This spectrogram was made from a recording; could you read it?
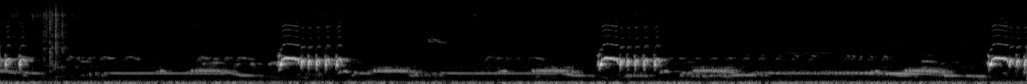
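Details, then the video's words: Local zebra dove song played as a lure to prompt singing: bursts of rapid rolling cooing pulses repeat about every three seconds, while a second steady, slightly wavering lower tone runs between them over a low hum. "perkutut lokal gacor suara awal panjang, pancingan perkutut agar bunyi"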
